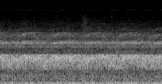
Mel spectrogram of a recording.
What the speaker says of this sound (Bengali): তারপরেই সাইরেনের শব্দ, পুলিশের গাড়ি।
